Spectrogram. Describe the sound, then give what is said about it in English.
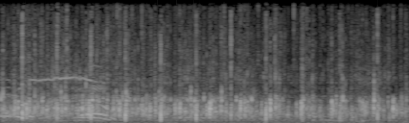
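A crowd applauds steadily for about four seconds at the naming of a field, dense overlapping claps with a few sharper slaps standing out, while scattered voices and a brief whoop rise over the clapping. “I'd like to, yes, that's worth some applause, yes.”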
